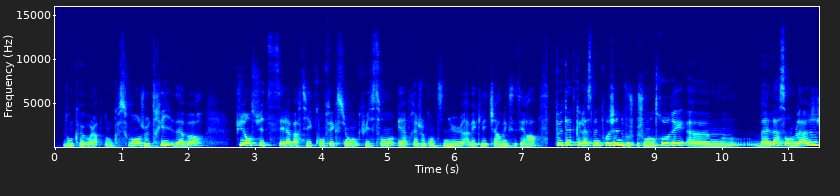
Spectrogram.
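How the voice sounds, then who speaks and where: At a fairly slow pace, a woman speaks in an ordinary speaking voice. Her pitch is fairly high and her intonation fairly even. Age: 20s. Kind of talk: casual vlog talk to camera.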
